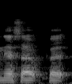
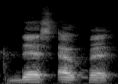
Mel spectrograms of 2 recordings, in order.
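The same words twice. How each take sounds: First: Said in the usual way. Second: "This" slow and loud, spelled out; deliberate, emphatic "This", drawn out; stress on "This". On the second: Pretend. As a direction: lean firmly and slowly on "This". Repeated for emphasis, mock director.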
